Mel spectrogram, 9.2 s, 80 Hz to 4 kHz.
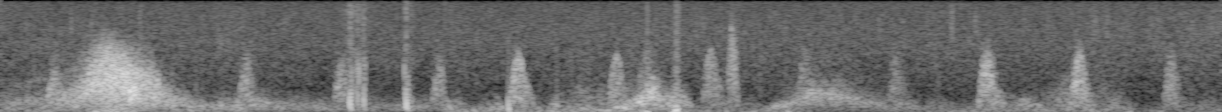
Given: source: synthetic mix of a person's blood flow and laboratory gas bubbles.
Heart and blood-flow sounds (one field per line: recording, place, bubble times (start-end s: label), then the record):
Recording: Doppler ultrasound of blood flow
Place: subclavian vein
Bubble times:
2.60-2.75 s: bubbles
3.02-3.10 s: bubbles
From the record:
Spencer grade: 1 (occasional bubble signal discernible with the cardiac motion signal, with majority of cardiac periods free of bubbles)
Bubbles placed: anywhere in the cardiac cycle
